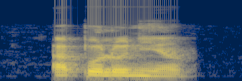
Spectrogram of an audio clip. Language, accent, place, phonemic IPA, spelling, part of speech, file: French, France, Lyon, /a.pɔ.lɔ.njɛ̃/, apollonien, adjective, LL-Q150 (fra)-apollonien.wav
- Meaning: Apollonian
